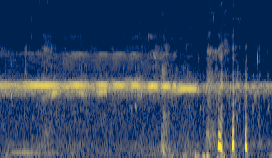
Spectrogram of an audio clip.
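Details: Frogs gathered to mate around a kayak sustain a continuous high-pitched trilling drone; near the end three short, louder low thumps break through the chorus.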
